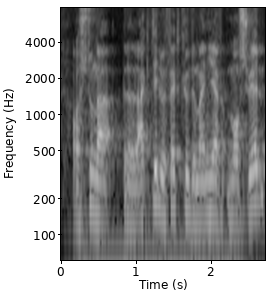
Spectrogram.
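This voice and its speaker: With ordinary pitch variation, a man rattles along at a very fast pace. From France, Montreuil near Paris. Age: 20s. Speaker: entrepreneur. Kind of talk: interview.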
